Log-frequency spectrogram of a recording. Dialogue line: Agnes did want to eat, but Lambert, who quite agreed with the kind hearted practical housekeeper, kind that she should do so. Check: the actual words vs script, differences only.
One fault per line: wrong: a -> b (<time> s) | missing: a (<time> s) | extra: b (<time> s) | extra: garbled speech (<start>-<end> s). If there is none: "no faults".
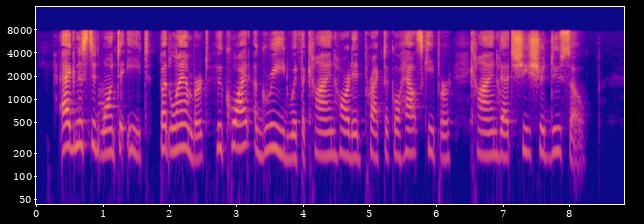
no faults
